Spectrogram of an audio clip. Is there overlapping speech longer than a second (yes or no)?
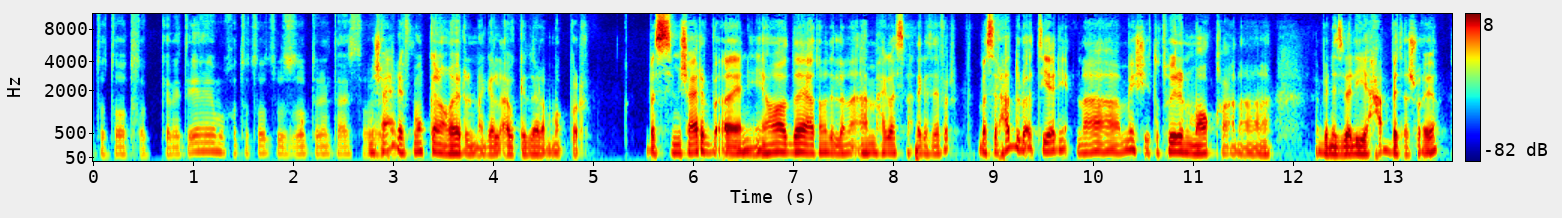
no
